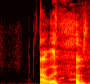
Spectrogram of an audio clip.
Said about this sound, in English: I knew that was going to start happening. I felt that. Really? I felt the hiccups starting to come.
